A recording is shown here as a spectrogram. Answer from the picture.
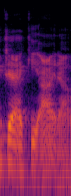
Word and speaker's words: Jackie Aina: I'll put little asterisks, but I meant to say Jackie Aina. My apologies. It's pronounced Jackie Aina.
